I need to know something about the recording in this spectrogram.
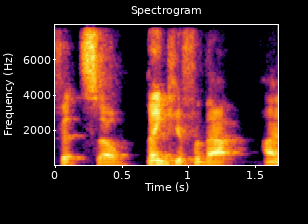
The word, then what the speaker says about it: Fico: Fico is pronounced Fitzo.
